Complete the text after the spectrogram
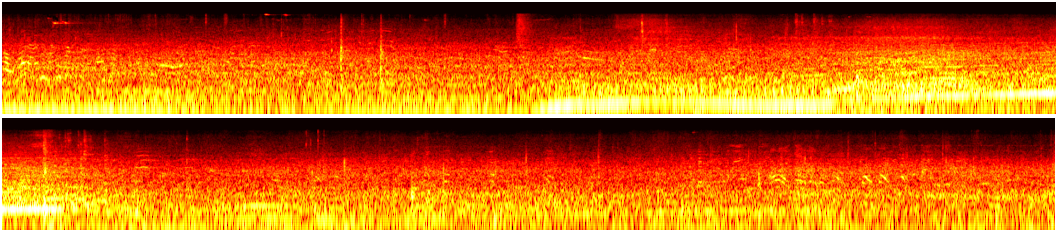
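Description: Footsteps patter on pavement as a crowd walks.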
